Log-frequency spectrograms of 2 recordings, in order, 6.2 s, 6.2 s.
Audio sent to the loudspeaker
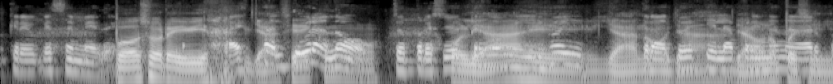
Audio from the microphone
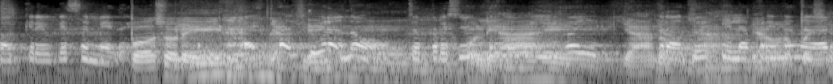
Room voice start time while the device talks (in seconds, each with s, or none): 1.3 s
